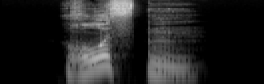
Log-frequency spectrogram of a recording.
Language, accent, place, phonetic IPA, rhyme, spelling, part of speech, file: German, Germany, Berlin, [ˈʁoːstn̩], -oːstn̩, rohsten, adjective, De-rohsten.ogg
- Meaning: 1. superlative degree of roh 2. inflection of roh: strong genitive masculine/neuter singular superlative degree 3. inflection of roh: weak/mixed genitive/dative all-gender singular superlative degree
